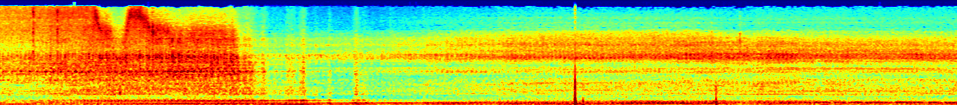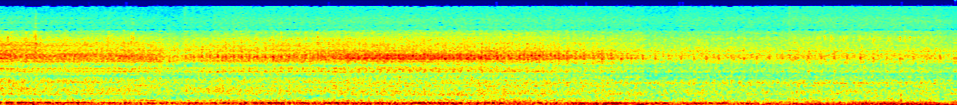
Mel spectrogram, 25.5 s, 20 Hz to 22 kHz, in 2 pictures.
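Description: A 1988 Hummer H1 Humvee diesel engine idles steadily and close after starting, a low rumbling drone with knocking vibration that holds throughout, with no talk over it.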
